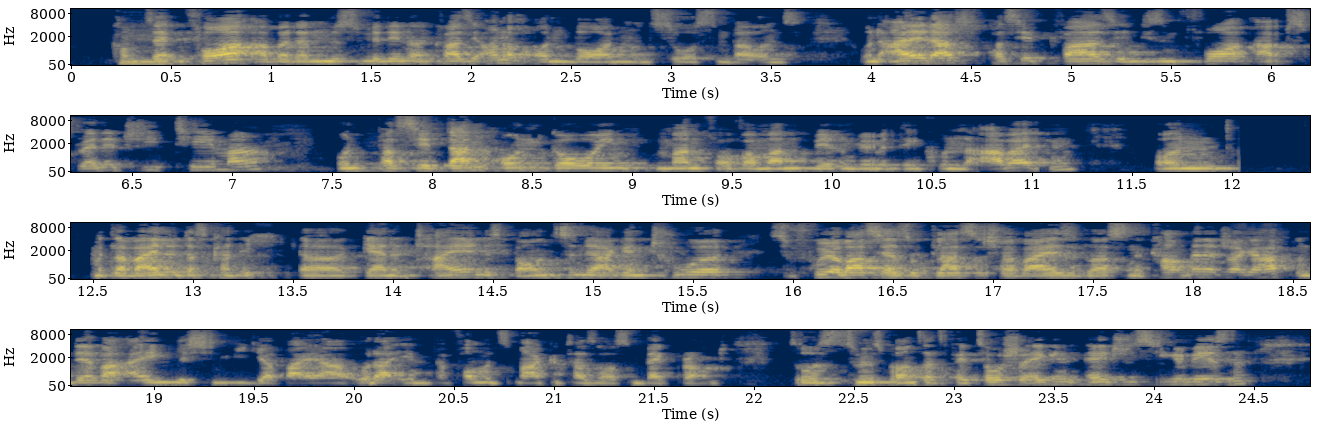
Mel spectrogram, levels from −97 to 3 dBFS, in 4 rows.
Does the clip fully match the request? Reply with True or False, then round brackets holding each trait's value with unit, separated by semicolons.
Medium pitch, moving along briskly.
False (130 Hz; 210 wpm)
